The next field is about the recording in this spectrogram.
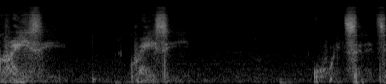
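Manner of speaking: hushed whisper, almost no voice, barely audible. Speaker telling viewers about a source reappearing, whispering. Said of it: "I'm whispering".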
